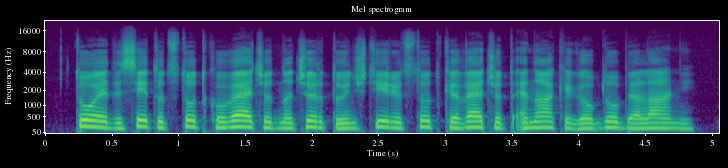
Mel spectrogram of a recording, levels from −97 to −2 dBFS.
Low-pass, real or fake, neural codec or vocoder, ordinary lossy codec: 19.8 kHz; fake; vocoder, 48 kHz, 128 mel bands, Vocos; none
